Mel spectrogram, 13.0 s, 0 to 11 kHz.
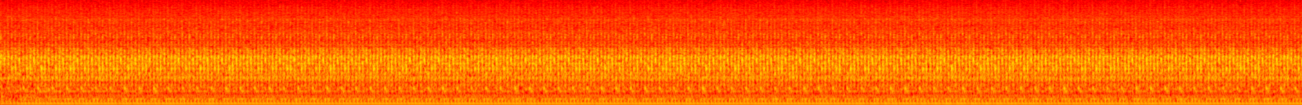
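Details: BMW 320d diesel with a hard, fast, even clatter at about 207 per minute over a steady idle with an uneven edge and misfires; injectors or tappet suspected, cause unfound after over a month.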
